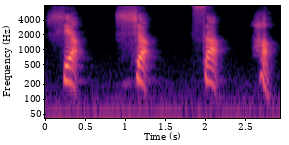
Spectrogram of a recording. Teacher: అంటే గాలి బయటకు వస్తుందన్నమాట అంటే ఊదుట వల్ల పలకబడతాయి కాబట్టి అవి ఊష్మాలు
